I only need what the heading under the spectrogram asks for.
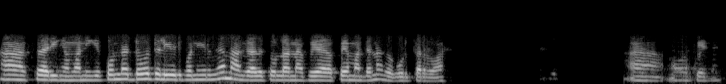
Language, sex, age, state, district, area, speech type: Tamil, female, 45-60, Tamil Nadu, Thanjavur, rural, conversation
